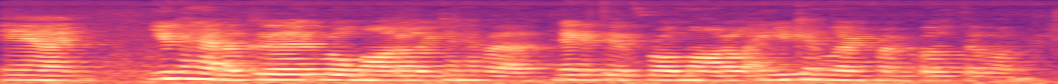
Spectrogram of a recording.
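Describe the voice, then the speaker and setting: A woman's voice: on the low side, steady tone, fast, slight background noise. A woman lecturer leading a classroom discussion, encouraging students and asking follow-up questions. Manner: encouraging, asks follow-up questions, laughs lightly. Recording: echoey classroom from far off.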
